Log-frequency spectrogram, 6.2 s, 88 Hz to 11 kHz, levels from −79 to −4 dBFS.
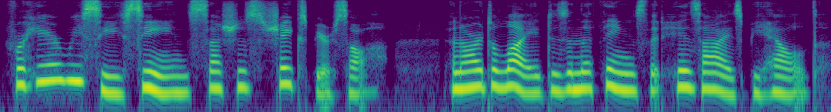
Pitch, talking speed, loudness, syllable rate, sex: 240 Hz, 190 wpm, -17 LUFS, 4.8 syllables/s, female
